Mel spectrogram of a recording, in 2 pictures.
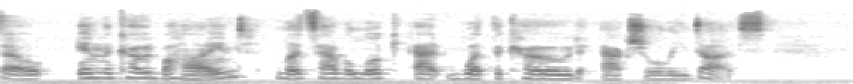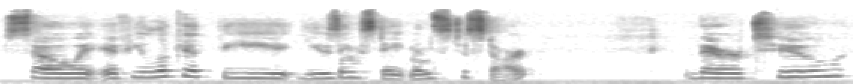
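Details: Adult woman speaking; stuttering.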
